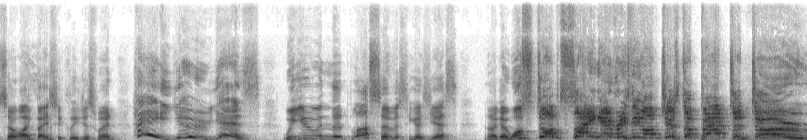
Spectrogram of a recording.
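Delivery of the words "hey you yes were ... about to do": very loud, high-pitched, drawn-out shout. Retelling confronting a man from the last service, retelling a shout. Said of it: "You peaked out the microphone a little bit there".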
